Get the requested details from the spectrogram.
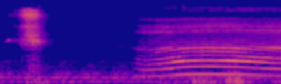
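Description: A young child calls out with a long, wavering voice close by.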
